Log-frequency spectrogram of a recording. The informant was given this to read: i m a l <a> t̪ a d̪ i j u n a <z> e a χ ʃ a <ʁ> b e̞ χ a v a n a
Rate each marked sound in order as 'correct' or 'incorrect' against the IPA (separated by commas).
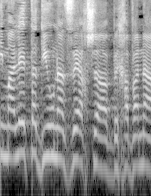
incorrect, correct, incorrect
